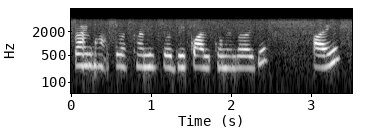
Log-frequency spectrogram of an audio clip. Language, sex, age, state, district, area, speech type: Kashmiri, female, 18-30, Jammu and Kashmir, Kulgam, rural, conversation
